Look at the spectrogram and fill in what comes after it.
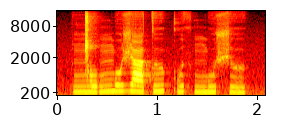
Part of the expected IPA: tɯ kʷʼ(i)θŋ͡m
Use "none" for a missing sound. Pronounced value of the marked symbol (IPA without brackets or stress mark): i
